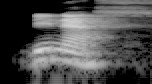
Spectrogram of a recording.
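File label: "dinas", Malay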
